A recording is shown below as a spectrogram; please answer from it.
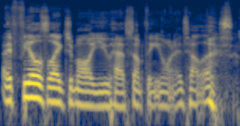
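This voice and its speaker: A man with an average-pitched voice co-hosts a casual podcast. He is dry and playful and goes along with the jokes. He sounds close and dry, with no room echo. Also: moderate pace, darkish tone. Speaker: podcast co-host. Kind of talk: casual chat.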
